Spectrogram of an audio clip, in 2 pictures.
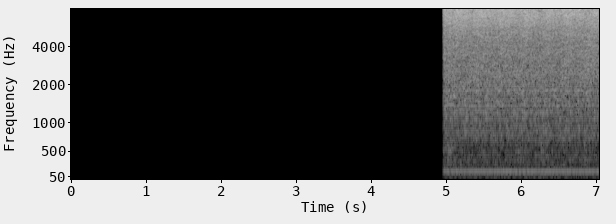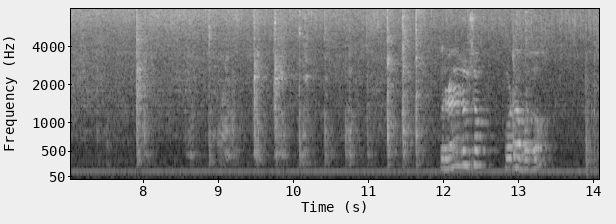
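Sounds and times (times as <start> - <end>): onions sizzling in oil: 5.0 - 14.0
ladle knocking and scraping a pan: 7.5 - 11.9.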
